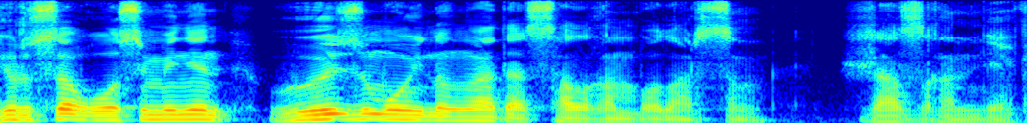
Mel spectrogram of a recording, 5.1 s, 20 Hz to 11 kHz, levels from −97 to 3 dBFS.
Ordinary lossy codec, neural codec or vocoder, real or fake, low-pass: none; none; real; none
